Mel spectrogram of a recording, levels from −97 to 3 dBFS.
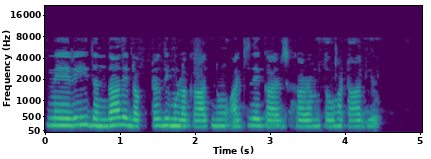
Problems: none marked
